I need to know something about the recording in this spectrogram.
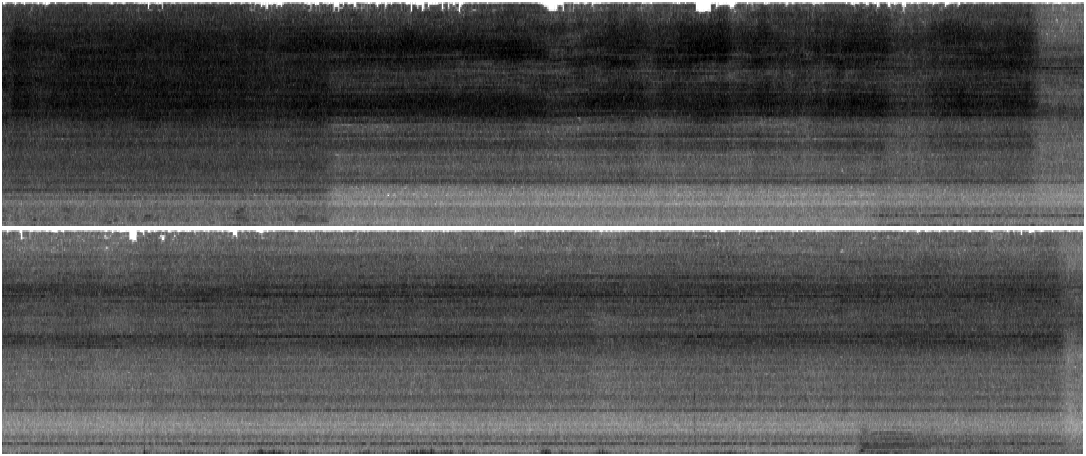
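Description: Narrow-gauge steam locomotive standing with steam hissing loudly; the hiss drops away about halfway, leaving a steady hum with a few knocks.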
